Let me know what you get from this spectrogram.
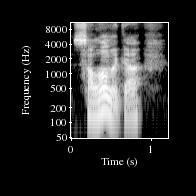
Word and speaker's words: Salonika: Her paternal grandparents were Greek, and they were from Thessaloniki, Salonika. That's how you say it.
